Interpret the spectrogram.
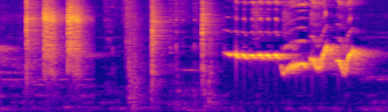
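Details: Provocative aggressive song of a white-rumped shama: several harsh, rasping bursts followed by a sustained whistled warble that wavers, dips and rises in quick ornamented turns.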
